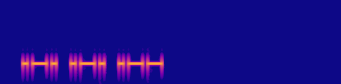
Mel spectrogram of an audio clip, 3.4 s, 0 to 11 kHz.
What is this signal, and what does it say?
Morse code, heard as a keyed tone, about 25 wpm, 700 Hz. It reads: RRW
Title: USA Call Sign Postfixes - 3 Letters 25wpm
